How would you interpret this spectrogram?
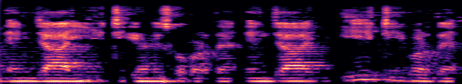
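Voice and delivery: एंजाइटी with the e held long, slowly; stretched vowel. Shown as a demonstration. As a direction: stretch the ई in एंजाइटी to mark the spelling. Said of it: "ई थोड़ा सा खींचते हैं". (एंजाइटी में ई को खींचकर)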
